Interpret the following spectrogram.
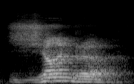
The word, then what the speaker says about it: genre: The There is a her sound or it sound associated with the z sound, the z sound, okay? So, it is called as genre.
